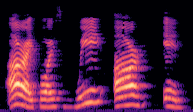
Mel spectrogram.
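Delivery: loud, slow triumphant call; gleeful. Acted. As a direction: announce the win with glee. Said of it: "Michael declared gleefully".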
